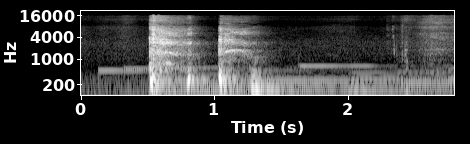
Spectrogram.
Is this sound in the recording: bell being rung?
no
